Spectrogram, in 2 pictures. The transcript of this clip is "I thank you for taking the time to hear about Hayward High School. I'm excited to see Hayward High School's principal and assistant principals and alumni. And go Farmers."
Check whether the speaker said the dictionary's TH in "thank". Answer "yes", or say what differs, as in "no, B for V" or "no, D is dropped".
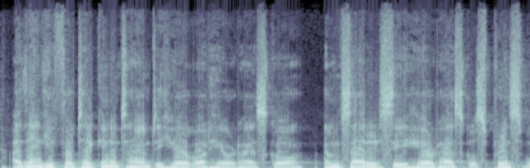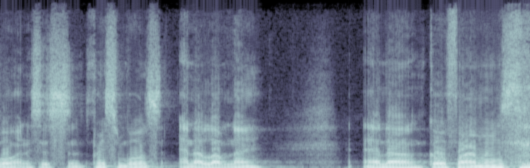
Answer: yes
